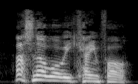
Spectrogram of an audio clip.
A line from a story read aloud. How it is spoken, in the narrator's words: Trevithick snapped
